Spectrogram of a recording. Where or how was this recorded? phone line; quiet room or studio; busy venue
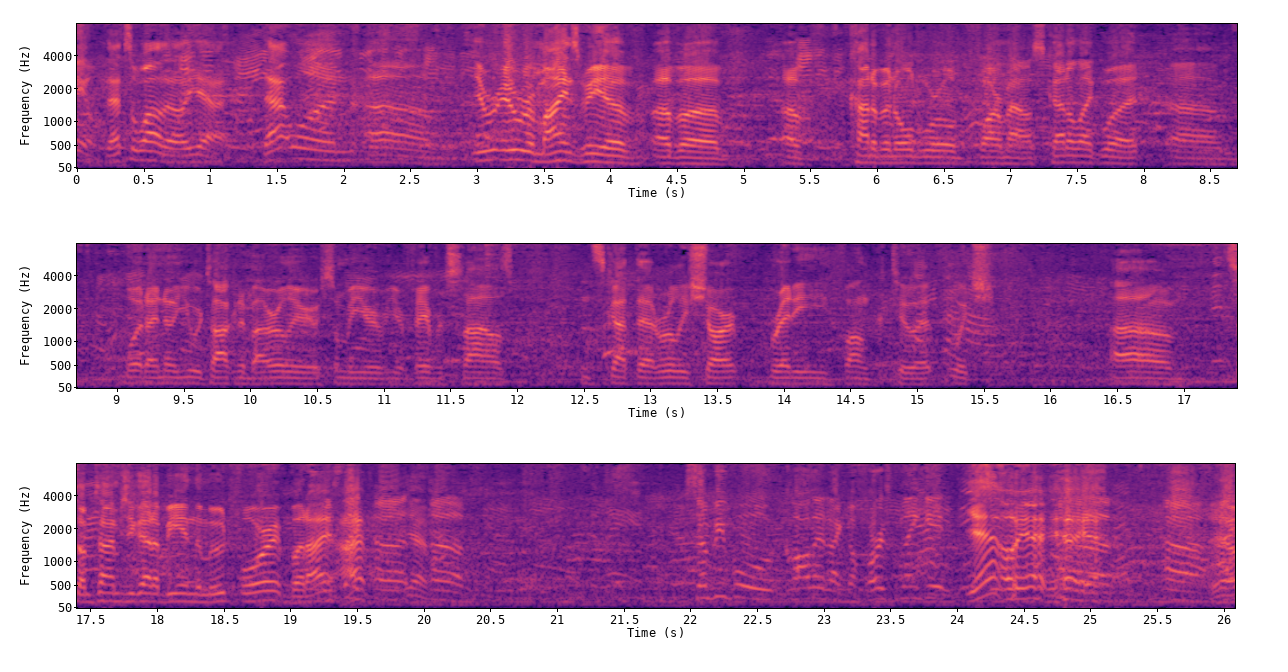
busy venue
